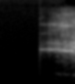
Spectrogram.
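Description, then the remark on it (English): After a moment of silence, a horse's whinny starts abruptly, a bright, shrill neigh that swells louder and keeps going until the end, with no talking. “Do you hear my horses coming, Drew?”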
